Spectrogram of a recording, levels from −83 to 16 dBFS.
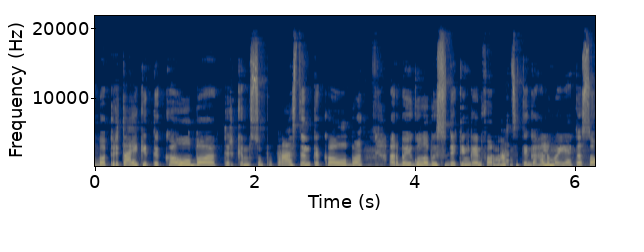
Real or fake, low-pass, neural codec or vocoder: real; 19.8 kHz; none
